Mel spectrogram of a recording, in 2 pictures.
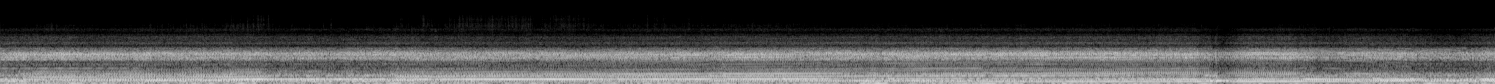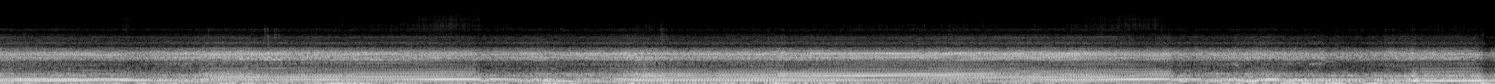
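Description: Air-cooled flat-six engine of a Porsche 993 RS Club Sport race car at full throttle, heard from inside the stripped cockpit. The engine note climbs and drops repeatedly as the car accelerates, shifts gear and lifts off for corners.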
